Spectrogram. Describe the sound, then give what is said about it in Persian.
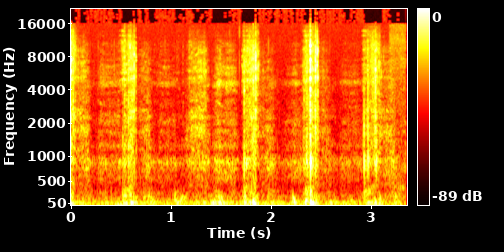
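A kitchen knife chops four or five garlic cloves, giving a few sharp, separate knocks with brief dry scraping between them, while herbs and legumes cook for a Persian ash. “تو این فاصله که سبزی و حبوبات دارن با هم پخته میشن، من میام 4-5 تا حبه سیر رو خوردش میکنم”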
